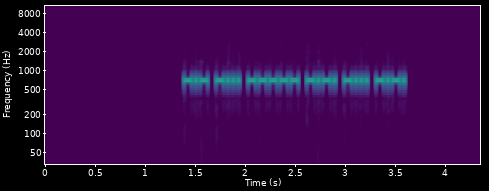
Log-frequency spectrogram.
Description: Morse code, heard as a keyed tone, about 46 wpm, 700 Hz. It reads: KB0CBC
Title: USA Call Signs - 6 Characters - Repeated 2x - 45wpm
